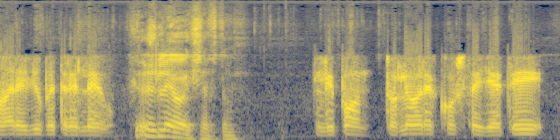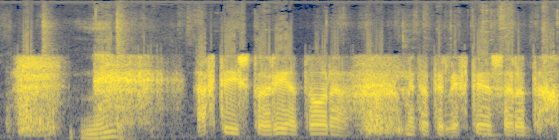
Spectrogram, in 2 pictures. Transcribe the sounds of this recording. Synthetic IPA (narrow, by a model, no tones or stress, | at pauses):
vɐɾeʎupe̞t̪ɾe̞le̞upçozleoeçi̥sɐft̪o | lipo̞nt̪o̞le̞oɾeko̞st̪ɐʝɐt̪i | n | ɐft̪iːst̪o̞ɾiɐt̪o̞ɾɐme̞t̪ɐt̪e̞le̞ft̪e̞ɐsɐɾɐnd̪ɐx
